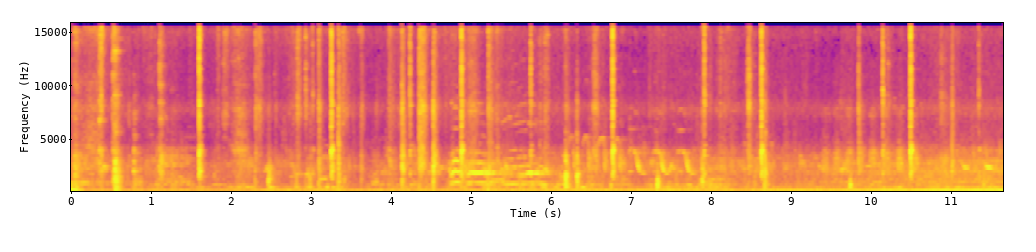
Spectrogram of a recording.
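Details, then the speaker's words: Hero Splendor iSmart motorcycle, hot silencer after riding and shutdown: sharp irregular ticks and cracks from the exhaust while cooling, birds and rooster behind; normal exhaust ticking while cooling. "जब बाइक को हम बंद करते हैं तो यहाँ से cut cut जैसा आवाज़ आता है।"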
